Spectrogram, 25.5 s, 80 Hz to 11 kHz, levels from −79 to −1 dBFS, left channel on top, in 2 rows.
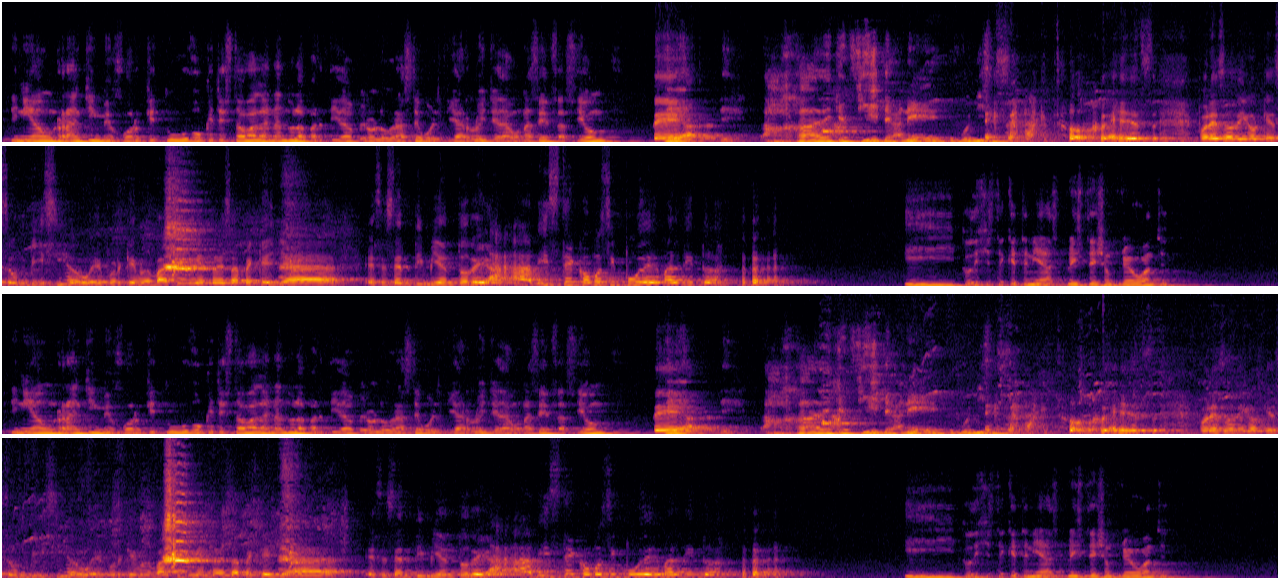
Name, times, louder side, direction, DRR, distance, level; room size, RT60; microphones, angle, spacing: voice 1, 0.1-6.1 6.6-6.9 7.2-7.3 7.6-10.1 21.8-24.4, left 1 dB, 15° left, 13 dB, 0.5 m, -24 dB
voice 2, 6.5-7.1 9.8-20.5, left 2 dB, 65° left, 10 dB, 1.0 m, -25 dB
sound 1, 8.2-16.2, right 3 dB, 40° right, 1.2 m, -28 dB
12.0 x 8.8 x 10.0 m, 1.2 s
head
